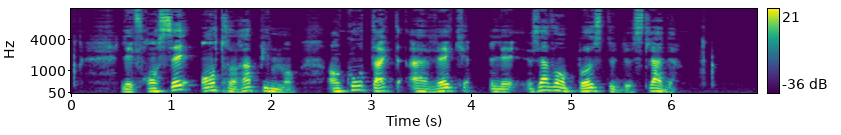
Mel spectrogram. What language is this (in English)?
French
